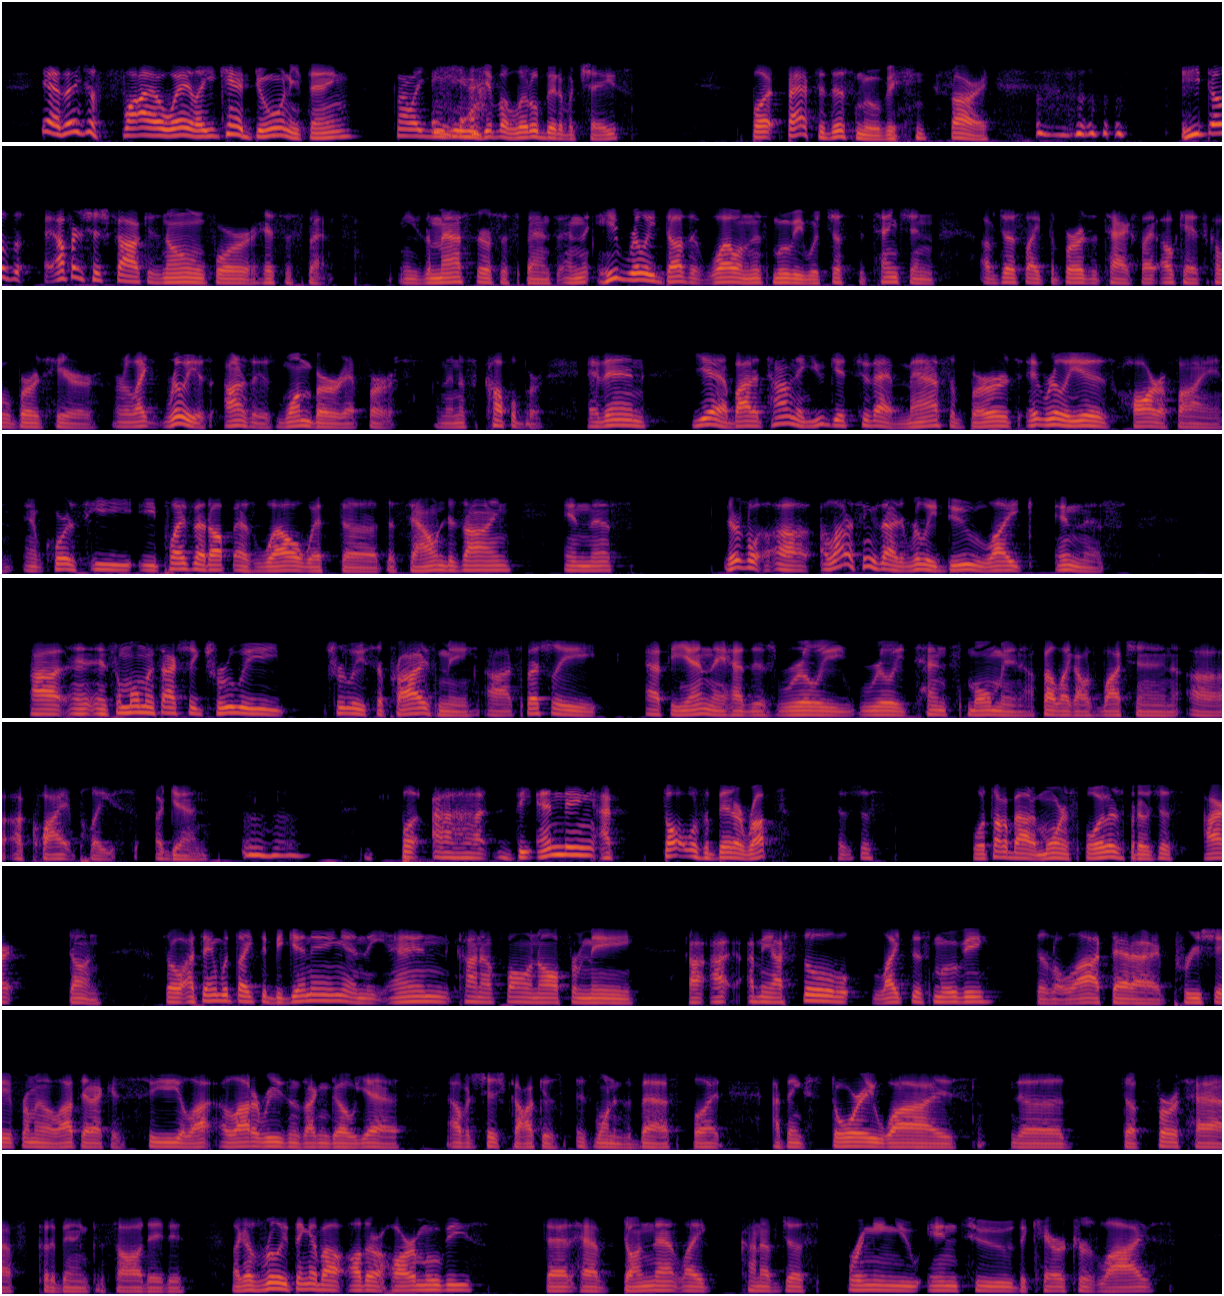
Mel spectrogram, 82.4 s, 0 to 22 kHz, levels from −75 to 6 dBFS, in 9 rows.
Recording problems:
high frequencies cut off; severe; nothing above 3 kHz

